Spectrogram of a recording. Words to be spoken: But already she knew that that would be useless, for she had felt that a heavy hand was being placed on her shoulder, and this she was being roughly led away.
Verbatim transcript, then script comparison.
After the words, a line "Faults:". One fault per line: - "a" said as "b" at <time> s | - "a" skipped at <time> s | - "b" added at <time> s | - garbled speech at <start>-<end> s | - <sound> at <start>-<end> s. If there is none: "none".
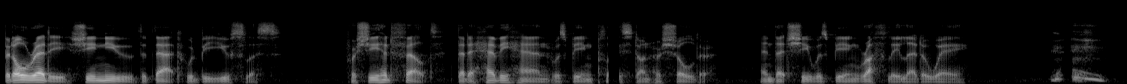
But already she knew that that would be useless, for she had felt that a heavy hand was being placed on her shoulder, and that she was being roughly led away.
Faults:
- dropout at 6.1-6.2 s
- "this" said as "that" at 7.8 s
- throat clearing at 10.5-11.1 s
